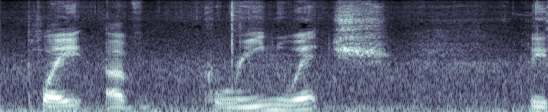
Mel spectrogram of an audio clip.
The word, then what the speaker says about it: Greenwich: It's like just say green witch. It's spelled green witch. It's literally right in front of your face. Why do you say Greenwich? Who's Gren? Why is he itchy?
